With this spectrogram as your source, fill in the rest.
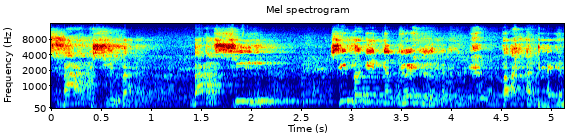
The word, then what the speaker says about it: Bathsheba: The word Bathsheba, first nga syllable sa Bathsheba, Bath, good siya. Bath, B-A-T-H, Bathsheba.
